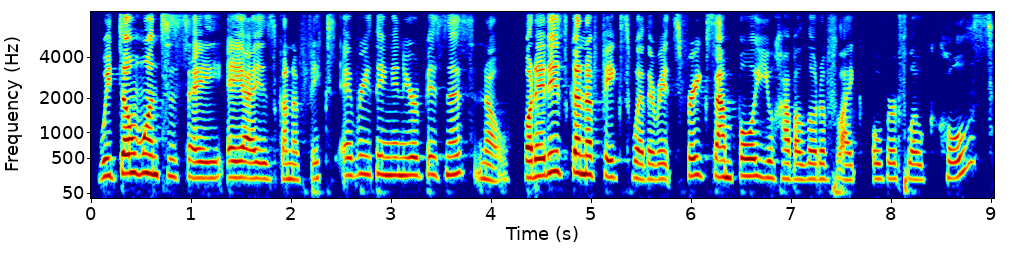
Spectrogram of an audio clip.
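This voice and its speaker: Speaking with a strong Mexican accent, a woman talks at a moderate pace with hardly any pauses, fairly high in pitch and with fairly even intonation, in a dry, close sound with no echo. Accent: thick Mexican Spanish. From Mexico. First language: Spanish. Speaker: tech sales partner manager. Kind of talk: podcast interview.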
